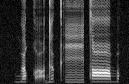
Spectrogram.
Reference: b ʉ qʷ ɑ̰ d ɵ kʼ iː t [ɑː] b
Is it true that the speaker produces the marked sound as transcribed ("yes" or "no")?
yes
